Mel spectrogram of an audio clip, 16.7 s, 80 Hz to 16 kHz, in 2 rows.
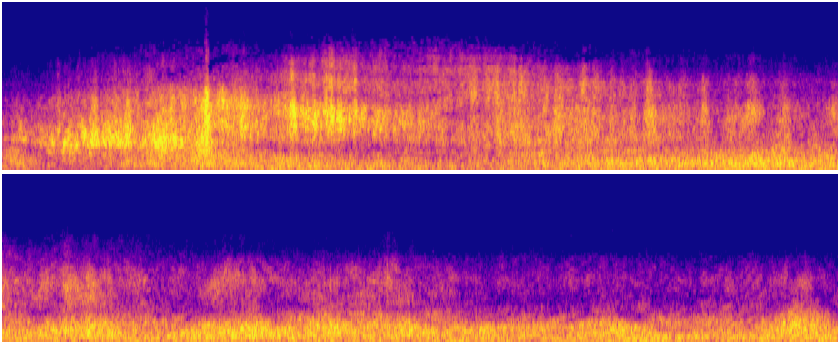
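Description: A Turkish Air Force F-16 fighter jet flies at the RIAT airshow, producing a loud, sustained broadband jet roar that swells slightly early on and then holds steady, heard alone with no talking.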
